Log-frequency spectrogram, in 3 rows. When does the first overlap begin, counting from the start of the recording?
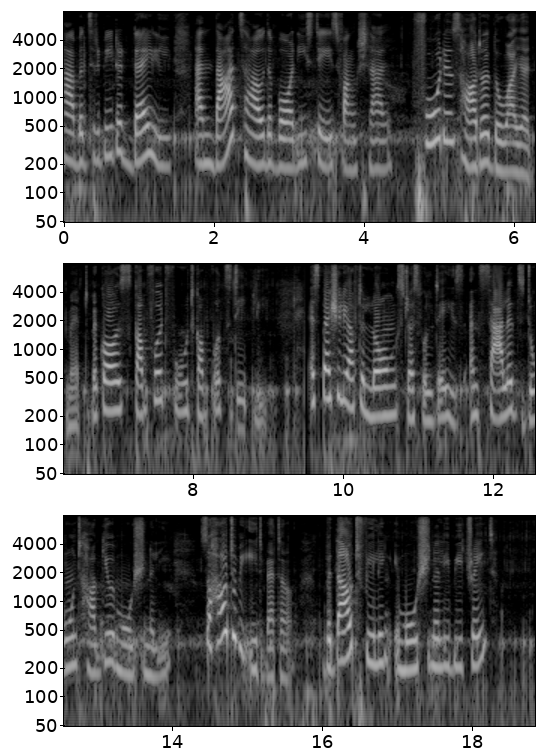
none

